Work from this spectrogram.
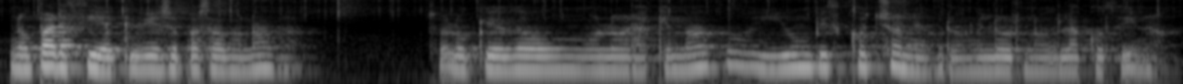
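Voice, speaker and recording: A woman's voice: medium pitch, flat delivery, quick pace, darkish tone, roomy sound, lightly acted. A young woman playing a lonely, frightened teenage girl who narrates her ordeal in an emotive audio drama. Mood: awed, subdued. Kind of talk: dramatic first-person audio fiction narration.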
